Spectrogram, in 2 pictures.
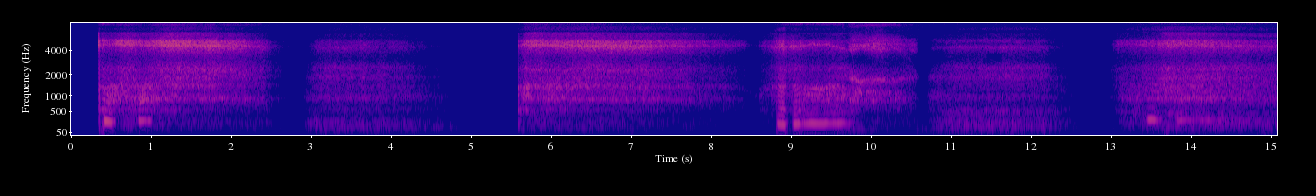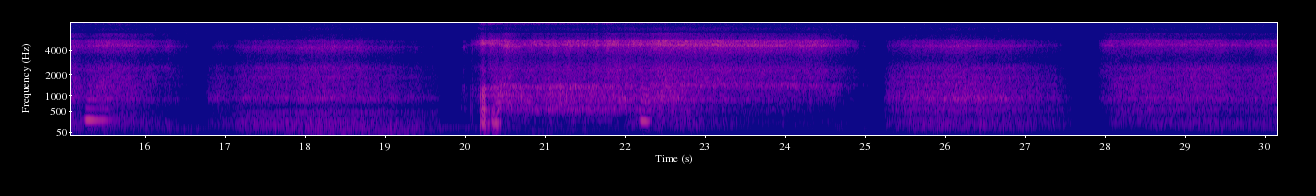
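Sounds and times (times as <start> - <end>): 
sleeping breath: 0.4 - 4.8, 5.6 - 30.1.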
